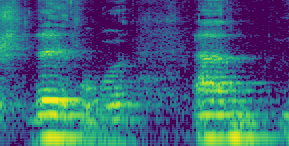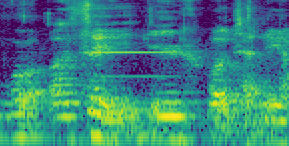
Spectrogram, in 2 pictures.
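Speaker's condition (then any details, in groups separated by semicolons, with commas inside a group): Cerebral palsy; present since birth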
